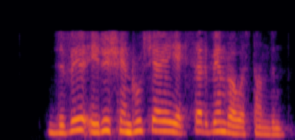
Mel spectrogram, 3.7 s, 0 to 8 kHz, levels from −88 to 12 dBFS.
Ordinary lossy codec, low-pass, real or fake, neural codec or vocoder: AAC, 16 kbps; 7.2 kHz; fake; codec, 16 kHz, 0.5 kbps, X-Codec, HuBERT features, trained on LibriSpeech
